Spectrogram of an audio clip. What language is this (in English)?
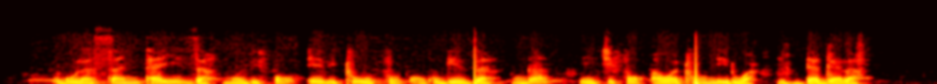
Ganda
